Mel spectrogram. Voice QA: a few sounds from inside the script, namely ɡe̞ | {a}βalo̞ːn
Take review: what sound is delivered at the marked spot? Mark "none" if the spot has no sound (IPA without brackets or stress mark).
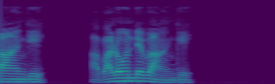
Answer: a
